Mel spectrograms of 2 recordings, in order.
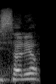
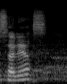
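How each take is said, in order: First: The final S is silent. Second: The final S is pronounced. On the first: The speaker calls it right. "on dit salaire" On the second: The speaker calls it wrong. "plutôt que Salers"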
